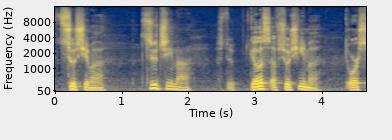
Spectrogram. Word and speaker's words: Tsushima: tunishima to yeah like just put put the t and s like flow into each other like tsushima tsuchima ghost of sushima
